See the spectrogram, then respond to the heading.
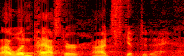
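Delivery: muttered under breath. A pastor recalling what he said getting out of bed, muttered under breath. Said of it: "I just said under my breath".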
